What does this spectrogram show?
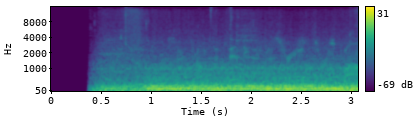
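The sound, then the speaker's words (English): After a brief silence, a steady, loud low rumble of road noise fills the inside of a moving car, constant and droning with a faint higher hiss above it. “I'm in my car and I'm driving.”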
